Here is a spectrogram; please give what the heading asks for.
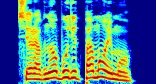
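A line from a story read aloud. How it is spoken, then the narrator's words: Shout. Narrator (Russian): крикнул Ив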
